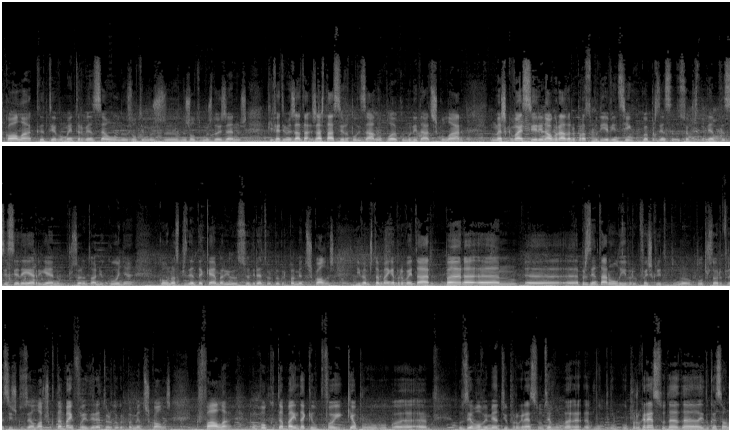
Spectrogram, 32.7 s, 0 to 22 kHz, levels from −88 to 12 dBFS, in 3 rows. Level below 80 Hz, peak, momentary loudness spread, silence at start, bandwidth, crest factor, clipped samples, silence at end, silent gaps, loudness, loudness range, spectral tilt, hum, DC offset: -22 dBFS; 0 dBFS; 9 LU; 0 s; 12.5 kHz; 16 dB; under 0.1%; 0 s; none; -18 LUFS; 5 LU; -6.5 dB/octave; none; under 0.1%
